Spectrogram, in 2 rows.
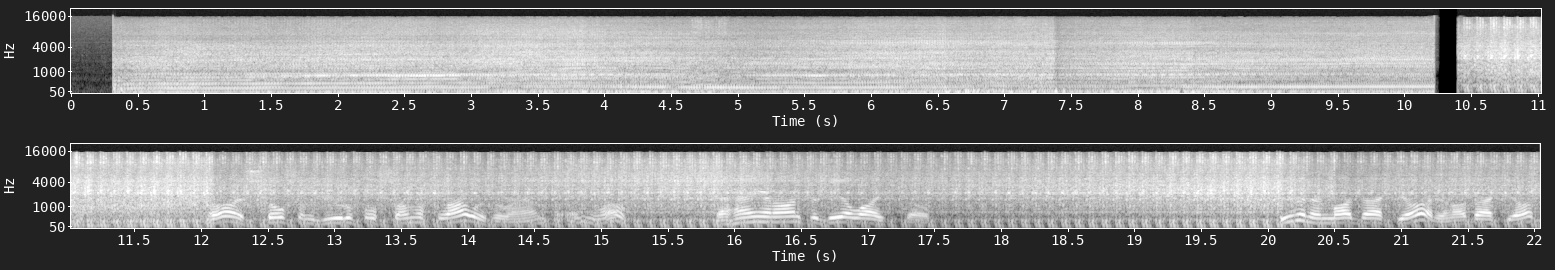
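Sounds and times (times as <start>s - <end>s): wind and road noise: 0.3s - 14.0s
motorcycle engine cruising: 0.3s - 22.0s.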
